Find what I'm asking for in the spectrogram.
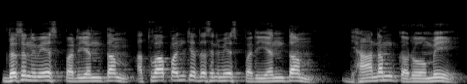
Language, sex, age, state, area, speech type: Sanskrit, male, 30-45, Maharashtra, urban, spontaneous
